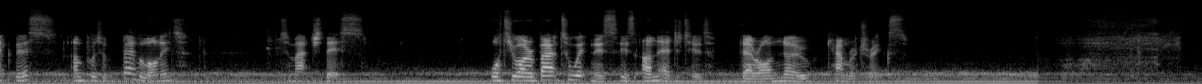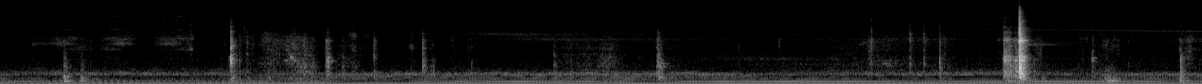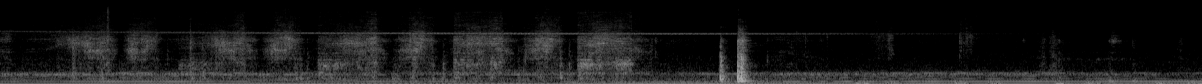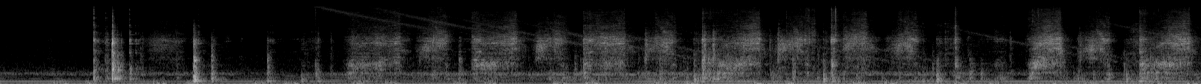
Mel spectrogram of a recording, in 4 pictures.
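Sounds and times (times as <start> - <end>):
steady low hum: 0.0 - 48.0
hand plane shaving wood: 24.8 - 30.4, 39.6 - 45.6, 46.3 - 48.0.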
